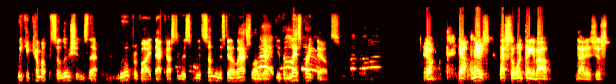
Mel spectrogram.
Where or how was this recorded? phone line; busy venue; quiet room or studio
busy venue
